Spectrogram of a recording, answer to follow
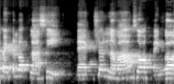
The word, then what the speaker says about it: Nawab: Now NAWABS is Nawab, but again the European people were not able to pronounce it as Nawab. So instead of Nawab, what do they pronounce it? They pronounce it as Nabo.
